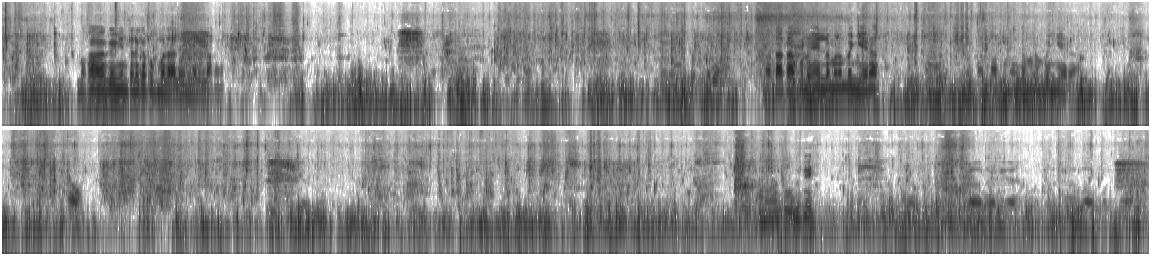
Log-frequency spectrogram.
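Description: Water splashes and churns as swimmers move through it.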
